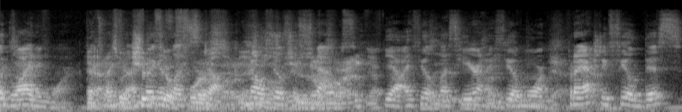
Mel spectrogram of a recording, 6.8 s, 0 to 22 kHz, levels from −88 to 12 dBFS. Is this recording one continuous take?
yes; 0 cuts

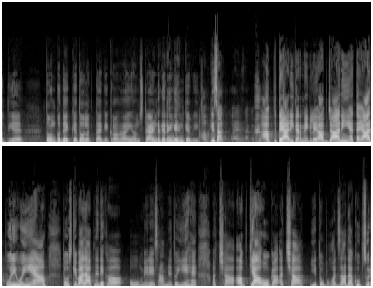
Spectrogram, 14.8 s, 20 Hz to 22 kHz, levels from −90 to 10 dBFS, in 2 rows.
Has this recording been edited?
no; 0 cuts

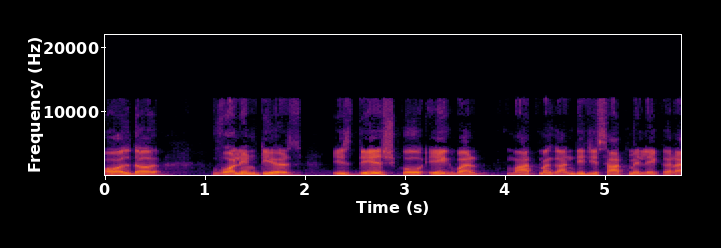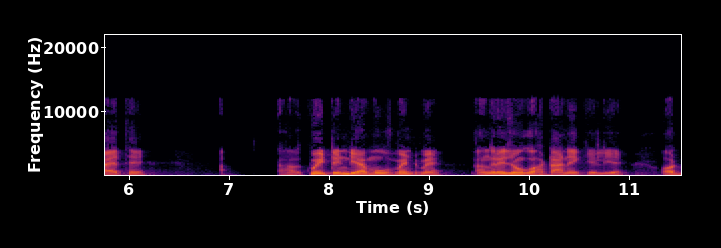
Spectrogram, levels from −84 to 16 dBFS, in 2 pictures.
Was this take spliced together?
no; 0 cuts

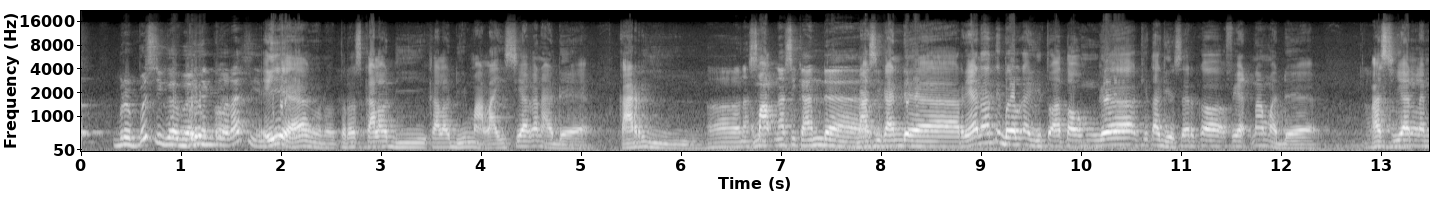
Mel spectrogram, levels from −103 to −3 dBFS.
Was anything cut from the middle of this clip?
no; 0 cuts

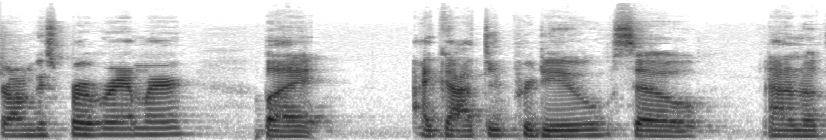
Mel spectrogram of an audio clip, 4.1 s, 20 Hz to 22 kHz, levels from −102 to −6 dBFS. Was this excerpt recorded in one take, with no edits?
no; 1 cut; at 1.2 s

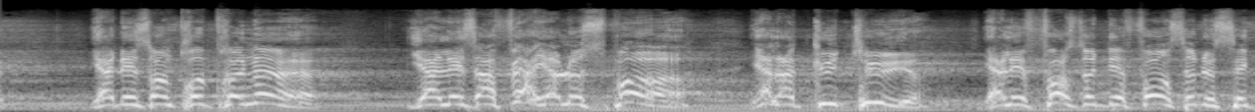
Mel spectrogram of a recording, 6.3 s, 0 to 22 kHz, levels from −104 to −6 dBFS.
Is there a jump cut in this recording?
no; 0 cuts

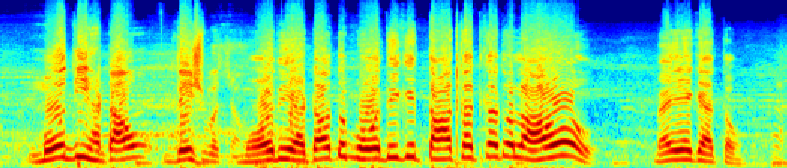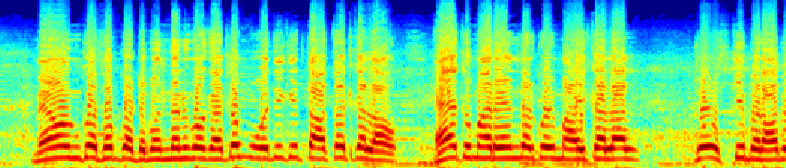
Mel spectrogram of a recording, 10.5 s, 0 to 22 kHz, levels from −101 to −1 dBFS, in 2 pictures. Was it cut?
no; 0 cuts

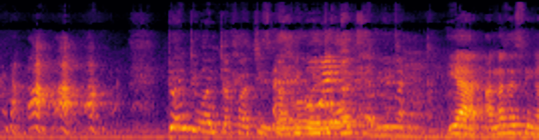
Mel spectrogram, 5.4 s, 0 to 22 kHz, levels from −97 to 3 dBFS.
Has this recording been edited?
yes; 1 cut; at 3.9 s

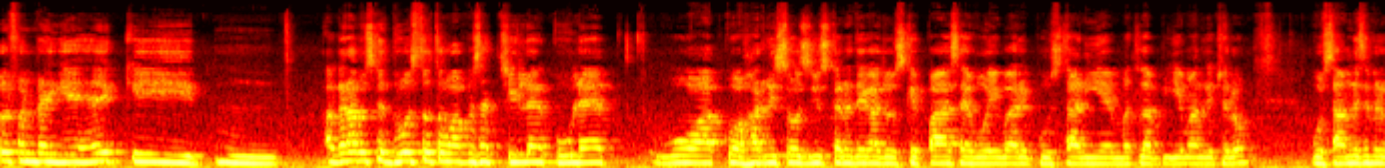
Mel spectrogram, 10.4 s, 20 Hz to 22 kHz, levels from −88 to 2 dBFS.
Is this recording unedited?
yes; 0 cuts

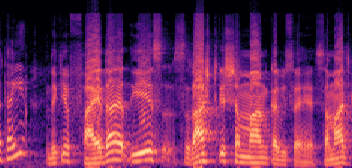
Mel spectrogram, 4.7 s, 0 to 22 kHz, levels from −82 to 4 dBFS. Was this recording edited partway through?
no; 0 cuts

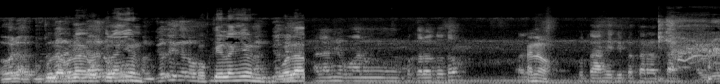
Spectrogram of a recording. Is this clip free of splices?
no; 1 cut; at 3.1 s

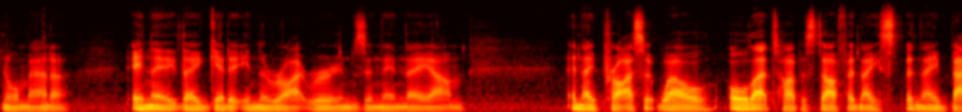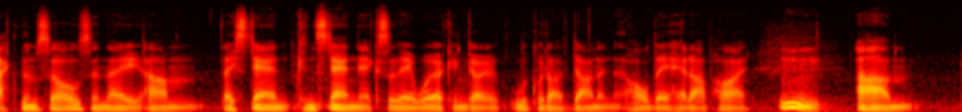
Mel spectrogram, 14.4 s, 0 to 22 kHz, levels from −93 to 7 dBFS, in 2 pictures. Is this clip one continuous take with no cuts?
yes; 0 cuts

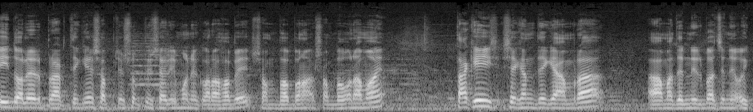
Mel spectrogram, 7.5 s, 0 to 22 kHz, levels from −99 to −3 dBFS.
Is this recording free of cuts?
yes; 0 cuts

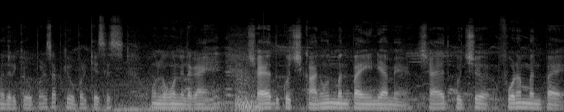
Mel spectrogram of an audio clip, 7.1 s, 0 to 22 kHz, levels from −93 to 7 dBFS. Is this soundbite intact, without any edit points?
no; 1 cut; at 3.1 s

